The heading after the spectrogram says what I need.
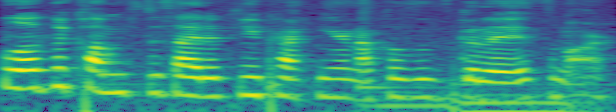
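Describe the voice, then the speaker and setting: A woman's voice: medium pitch, racing, darkish tone. A young adult woman chatting casually as a co-host, with dry, mock-exasperated banter. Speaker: co-host and script writer. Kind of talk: casual chat.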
